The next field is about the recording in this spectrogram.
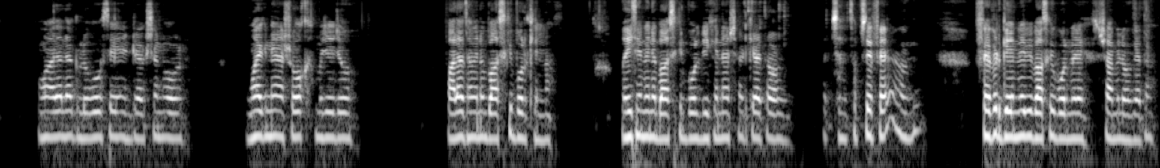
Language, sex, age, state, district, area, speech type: Urdu, male, 30-45, Delhi, South Delhi, urban, spontaneous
